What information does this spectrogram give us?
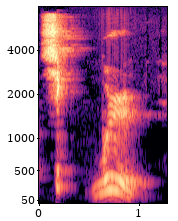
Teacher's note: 뒤에 미음, 비음의 영향으로 기역이라고 하는 것이 비음, 이음으로 바뀐 것이라고 할 수 있습니다.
